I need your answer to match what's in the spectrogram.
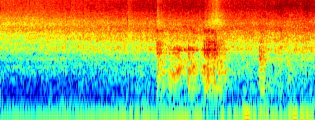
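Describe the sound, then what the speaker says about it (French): Minced meat and onions stirred in a hot pan, a steady close sizzle and frying hiss with scraping strokes of a utensil rising now and then over the constant crackle. "Je mélange donc à nouveau."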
